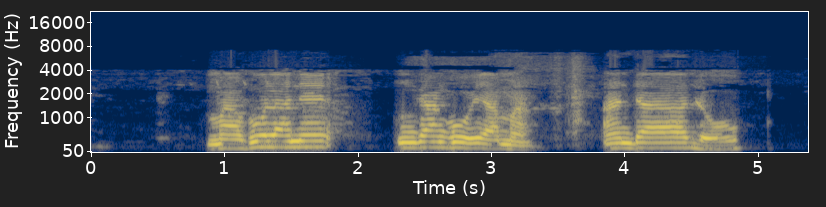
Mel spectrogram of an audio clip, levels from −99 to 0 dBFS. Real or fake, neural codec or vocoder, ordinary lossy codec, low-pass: real; none; AAC, 32 kbps; 7.2 kHz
